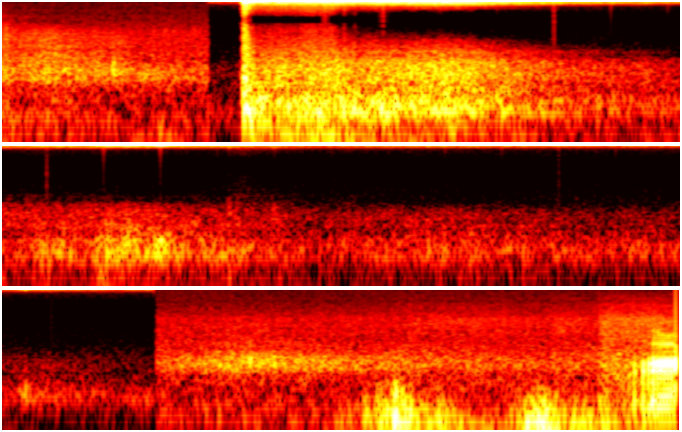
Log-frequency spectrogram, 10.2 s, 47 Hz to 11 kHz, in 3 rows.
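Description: A 6.5 Creedmoor rifle fires a single sharp, loud shot into a wood block, followed by a long high ringing tone from the ear protection and quiet outdoor rustle until a few soft shuffling sounds at the end.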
